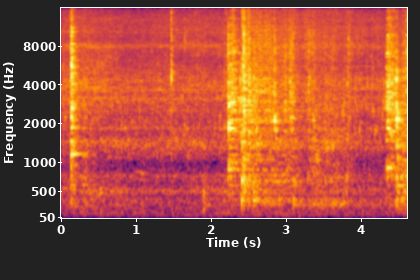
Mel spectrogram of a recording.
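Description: Metal ladle stirring chicken masala in a large metal pot, scraping against the pot three times, over a steady sizzle of frying.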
